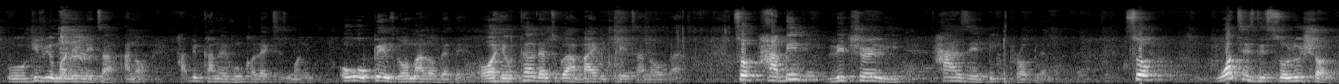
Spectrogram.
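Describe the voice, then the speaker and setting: A man's voice: mid-range voice, lively intonation, moderate pace. A man with a Nigerian accent giving an informal public presentation, conversational, telling stories and putting rhetorical questions to his audience. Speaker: presenter of a business training program. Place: live event room before an audience. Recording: roomy venue sound with background noise.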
